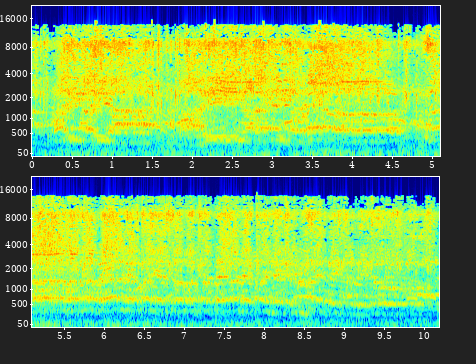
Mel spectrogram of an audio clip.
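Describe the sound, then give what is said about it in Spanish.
Green-and-white Real Betis supporters in Seville send off Pellegrini's team before a semifinal against Rayo with a dense, sustained roar of cheering and yelling that stays loud and even from start to finish. “Escuchen cómo la afición verde y blanca ha despedido de Sevilla al equipo de Pellegrini.”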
